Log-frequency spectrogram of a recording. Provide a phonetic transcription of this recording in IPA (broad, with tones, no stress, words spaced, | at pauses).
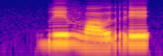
bɪː˥vɒ˨˩˦ʊ̯rɪ˥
